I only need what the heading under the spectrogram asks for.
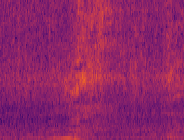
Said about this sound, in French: Fermons les yeux et écoutons les abeilles, les différentes sonorités qu'elles sont capables de produire.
